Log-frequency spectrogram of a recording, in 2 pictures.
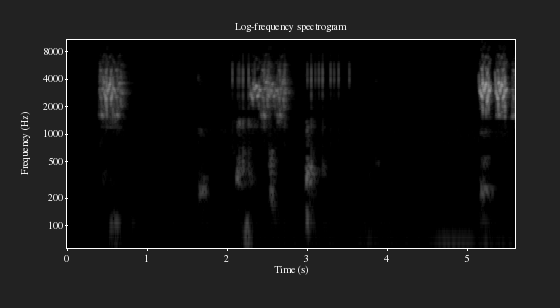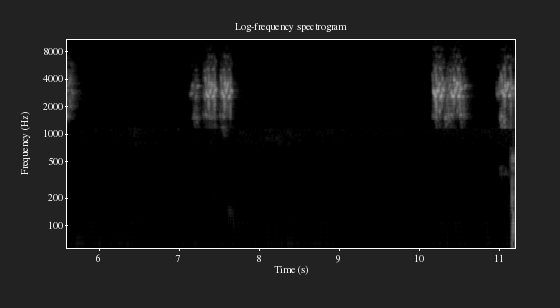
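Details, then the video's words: Pet budgerigar uttering bright chirps in twos and threes, separated by gaps of two to three seconds, with a short run of fine ticking notes early on. "Muhabbet Kuşu Sesi"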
